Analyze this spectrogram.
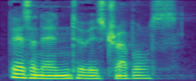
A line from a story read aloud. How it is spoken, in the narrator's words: sad Mother sighed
